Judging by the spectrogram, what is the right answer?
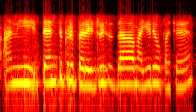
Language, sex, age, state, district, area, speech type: Goan Konkani, female, 18-30, Goa, Quepem, rural, conversation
